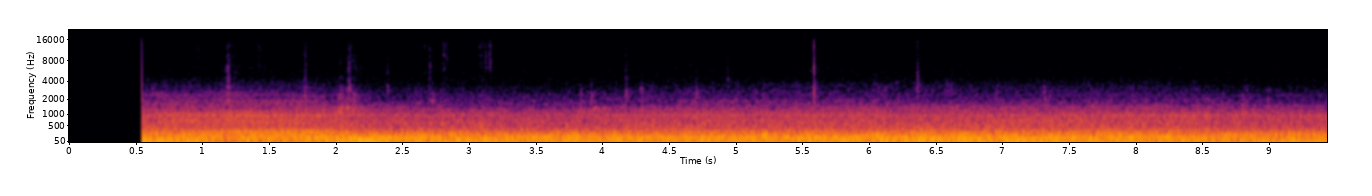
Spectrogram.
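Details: Vauxhall Insignia 2.0 diesel (A20DTH): random low droning moan with steady rumble and vibration, a common wastegate vacuum fault, fixed by fitting a vacuum reservoir inline with the wastegate actuator solenoid valve.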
